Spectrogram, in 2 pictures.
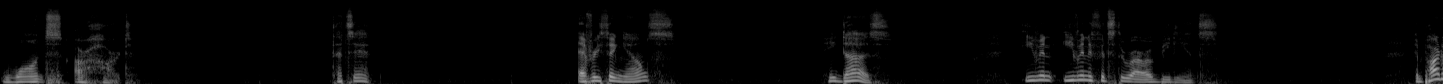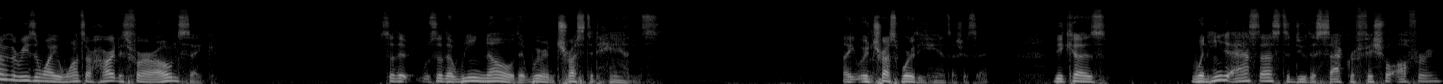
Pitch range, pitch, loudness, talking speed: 110-155 Hz, 135 Hz, -35 LUFS, 125 wpm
